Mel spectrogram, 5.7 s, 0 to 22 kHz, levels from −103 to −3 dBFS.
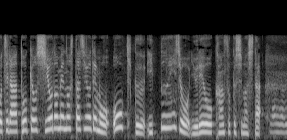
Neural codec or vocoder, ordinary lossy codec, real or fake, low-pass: none; none; real; none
